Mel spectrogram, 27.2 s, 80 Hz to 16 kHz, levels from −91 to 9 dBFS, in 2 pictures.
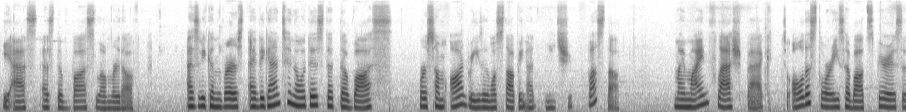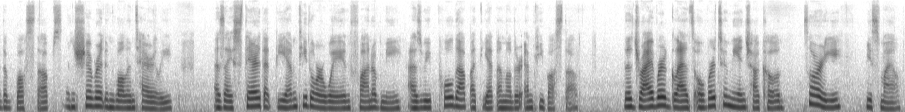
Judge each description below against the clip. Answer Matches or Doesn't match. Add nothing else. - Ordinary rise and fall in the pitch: Matches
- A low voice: Doesn't match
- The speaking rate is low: Doesn't match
